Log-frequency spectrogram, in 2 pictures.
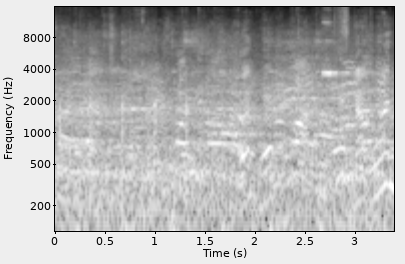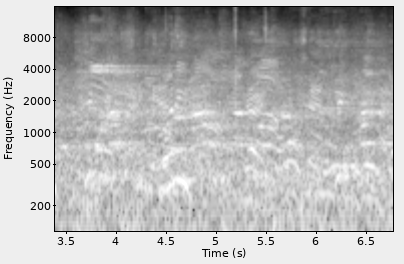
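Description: Many voices of a crowd chatter and call out in a large echoing hall.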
